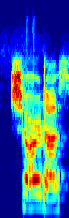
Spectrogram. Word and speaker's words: Czardas: Yeah, that one is, I just learned it as a Hungarian gypsy Chardas, and Chardas is spelled Czardas, and it's characterized by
